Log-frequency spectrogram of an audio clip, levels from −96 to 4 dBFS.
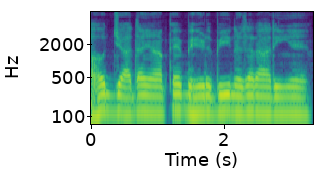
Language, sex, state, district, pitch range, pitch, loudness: Hindi, male, Uttar Pradesh, Lucknow, 115-125 Hz, 120 Hz, -13 LUFS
